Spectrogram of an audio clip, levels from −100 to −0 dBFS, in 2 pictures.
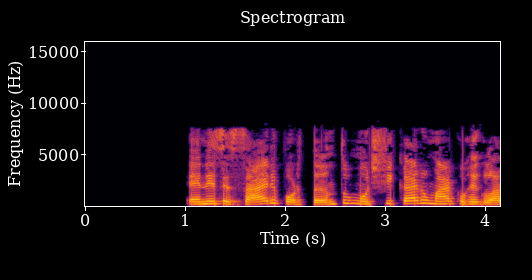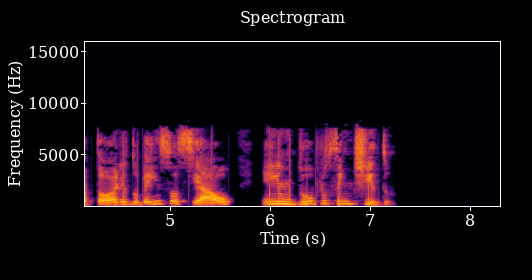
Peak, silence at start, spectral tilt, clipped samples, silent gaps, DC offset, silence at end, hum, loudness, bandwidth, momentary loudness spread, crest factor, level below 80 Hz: -2 dBFS; 1.05 s; -3.5 dB/octave; under 0.1%; 2.22-2.27 s, 5.83-5.91 s; under 0.1%; 1.1 s; none; -18 LUFS; 8 kHz; 6 LU; 16 dB; -52 dBFS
